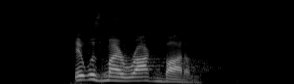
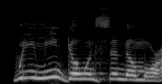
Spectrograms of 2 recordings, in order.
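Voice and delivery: louder, higher, incredulous challenge; exasperated; 5 semitones higher, 5 dB louder than usual. Acted. Young believer answering those who handed him a verse, exasperated. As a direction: throw the advice back in frustration. Acts out his frustrated past reply.

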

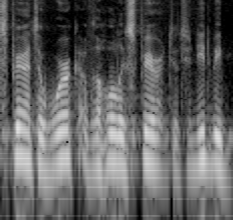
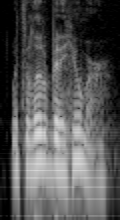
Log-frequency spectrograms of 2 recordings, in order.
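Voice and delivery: ordinary delivery

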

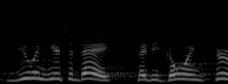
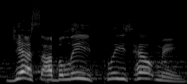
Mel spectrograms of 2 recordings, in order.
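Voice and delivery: urgent plea; 3 semitones higher, 4 dB louder than usual. Retold or imitated. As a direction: plead like a man dangling from a cliff. Cliff man pleads with the voice.

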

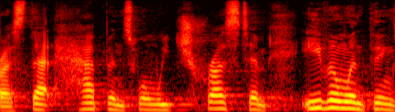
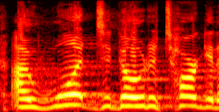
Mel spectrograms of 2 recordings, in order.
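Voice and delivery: put-on high, louder whiny little-girl voice; whiny child; 8 semitones higher, 11 dB louder than usual. Four-year-old daughter demanding Target from dad, whiny and high. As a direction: whine it like a four-year-old who won't give up.

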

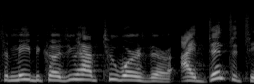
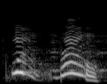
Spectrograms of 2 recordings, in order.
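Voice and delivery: surprised; 14 semitones higher, 8 dB louder than usual. Retold or imitated. Reacting to son's tantrum.

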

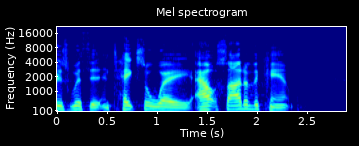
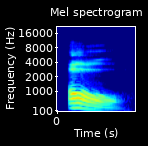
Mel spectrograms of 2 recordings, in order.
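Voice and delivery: "all" made louder with a pause after it; a louder, drawn-out "all"; stress on all; 7 dB louder than usual. Shown as a demonstration. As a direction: let "all" ring before "their sins". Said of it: "I tried to stress the word all here".

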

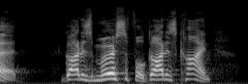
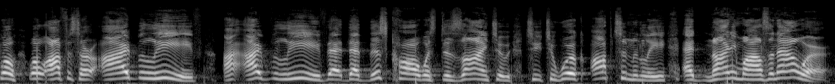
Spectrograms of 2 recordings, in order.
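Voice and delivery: louder, higher, halting plea to the officer; mock pleading driver; 3 semitones higher, 6 dB louder than usual. A speeding driver pleads with the officer, hammed-up and stammering. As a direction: stammer out an excuse like a caught speeder. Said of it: "you would go like".

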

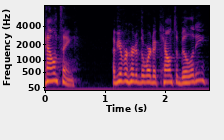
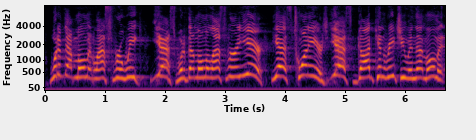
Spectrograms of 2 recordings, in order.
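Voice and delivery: raised, high-pitched insistent preaching; preacher building fervour at a higher pitch; impassioned preaching; 6 semitones higher than usual. Real, not acted. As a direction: fire off questions and answer them emphatically. Preacher fires questions and emphatic answers.

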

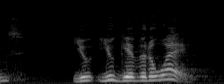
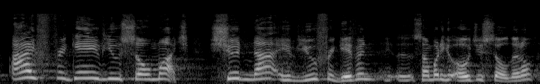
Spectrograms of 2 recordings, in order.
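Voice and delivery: master rebuking; 7 semitones higher than usual. Retold or imitated. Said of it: "he asks them a rhetorical question".

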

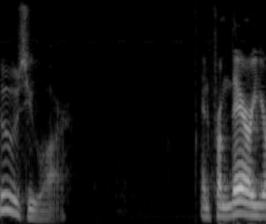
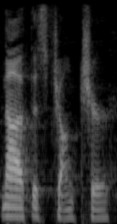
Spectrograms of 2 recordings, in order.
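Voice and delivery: a hint of George Bush, lower and softer; clipped presidential mimic, lower and quieter; George Bush impression; 4 semitones lower, 7 dB quieter than usual. Preacher doing Carvey's Bush to the congregation, lightly voiced. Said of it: "George Bush impressions".

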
